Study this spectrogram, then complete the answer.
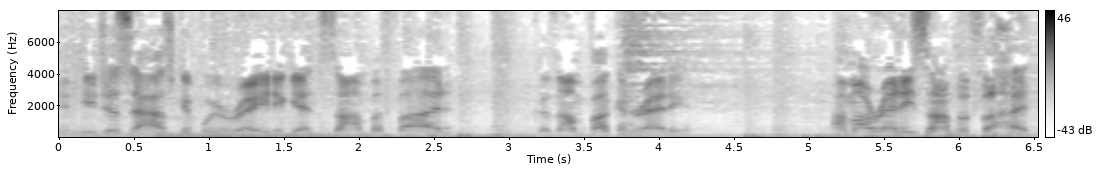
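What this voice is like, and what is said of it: Strained, worn-out voice. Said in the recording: “My voice is gone.”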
